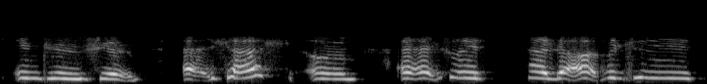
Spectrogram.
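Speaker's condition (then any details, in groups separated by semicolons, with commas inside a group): Cerebral palsy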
